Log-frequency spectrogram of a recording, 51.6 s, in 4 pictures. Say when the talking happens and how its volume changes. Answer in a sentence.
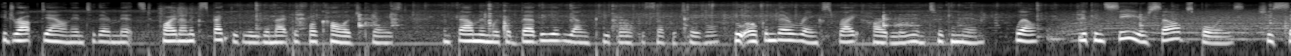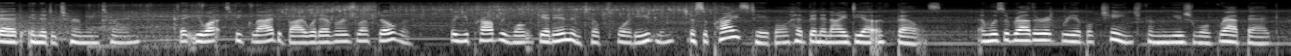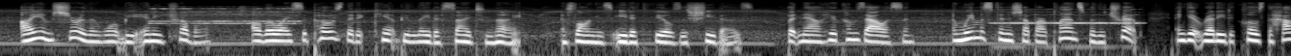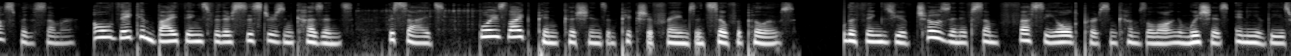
You can hear the talking from 0.0 to 51.6 s, at a steady volume.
